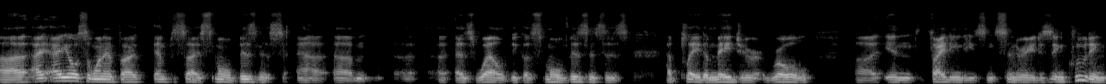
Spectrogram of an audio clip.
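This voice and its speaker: In a New York accent, the speaker talks at a moderate pace with ordinary pitch variation against a quiet background. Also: man, fairly low pitch for a man. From New York City. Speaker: zero-waste expert panelist. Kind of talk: panel talk. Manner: halting, many fillers.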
